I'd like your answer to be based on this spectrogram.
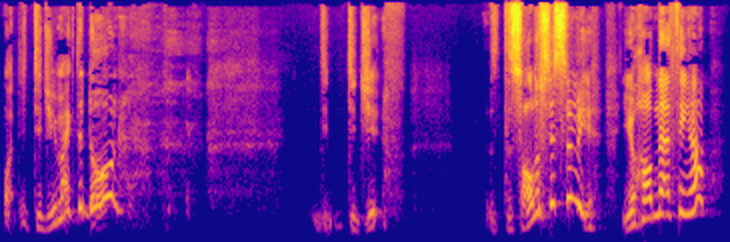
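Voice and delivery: high-pitched incredulous put-down; God mimicking the confronting director; director-style challenge. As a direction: challenge him in a high, mocking voice. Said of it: "the same way that the director spoke".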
